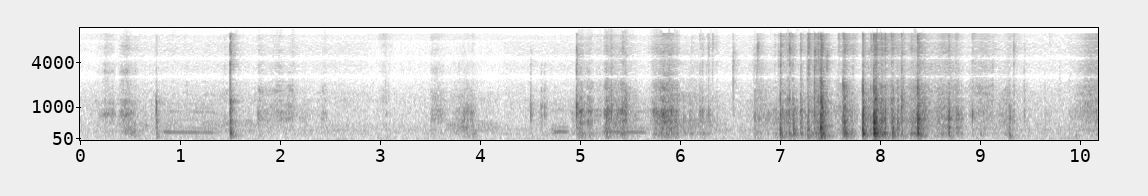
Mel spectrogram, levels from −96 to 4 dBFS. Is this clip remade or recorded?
recorded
